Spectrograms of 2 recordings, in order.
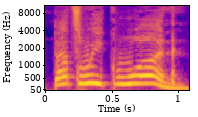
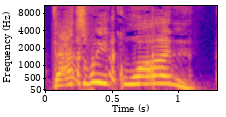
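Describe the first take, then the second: First: Slow, high, dry delivery; deadpan punchline again. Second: Slow, high, dry delivery; deadpan punchline. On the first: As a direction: repeat it slowly for effect. Repeated punchline. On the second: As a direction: land the punchline slowly. Punchline after poop story. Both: Real, not acted.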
